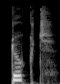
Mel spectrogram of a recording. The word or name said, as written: dugt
